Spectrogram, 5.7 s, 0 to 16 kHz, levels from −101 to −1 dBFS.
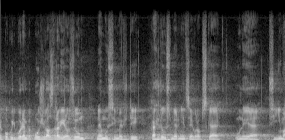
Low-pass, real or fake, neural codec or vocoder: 14.4 kHz; real; none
